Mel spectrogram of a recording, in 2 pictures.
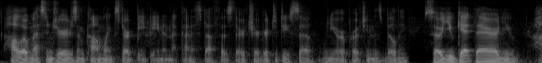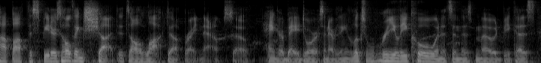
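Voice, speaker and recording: A man's voice: low-pitched, fairly even intonation, fairly quick, vocal fry, hardly any pauses, fairly bright tone. A man running a tabletop space adventure as game master, narrating in an easygoing, descriptive way with conversational asides.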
